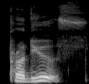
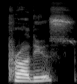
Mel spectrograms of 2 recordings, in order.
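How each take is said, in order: First: ProDUCE, second syllable stressed, falling; verb stress. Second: PROduce, first syllable stressed; noun stress. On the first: Teacher shows students the verb form, stress on DUCE in "produce". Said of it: "the stress is on the second syllable". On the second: Teacher shows students the noun form, stress on PRO in "Produce". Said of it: "the stress is on the first syllable". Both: Shown as a demonstration.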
